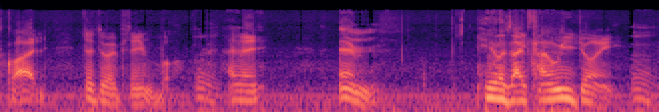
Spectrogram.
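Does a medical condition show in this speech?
Yes: cerebral palsy.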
